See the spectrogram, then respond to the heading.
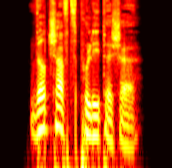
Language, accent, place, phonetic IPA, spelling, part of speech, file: German, Germany, Berlin, [ˈvɪʁtʃaft͡sˌpoˌliːtɪʃə], wirtschaftspolitische, adjective, De-wirtschaftspolitische.ogg
- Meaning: inflection of wirtschaftspolitisch: 1. strong/mixed nominative/accusative feminine singular 2. strong nominative/accusative plural 3. weak nominative all-gender singular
